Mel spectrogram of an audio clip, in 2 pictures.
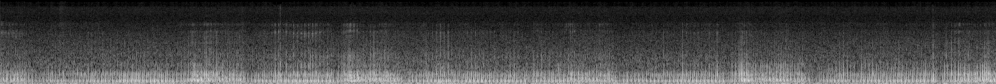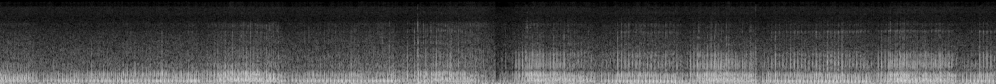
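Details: Calming purr from a domestic cat, deep and rumbling, its intensity waxing and waning in regular breath cycles around every one to two seconds, steady throughout.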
